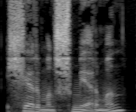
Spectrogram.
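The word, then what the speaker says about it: Herman Schmerman: Это был балет с таким странным названием, которое произносится следующим образом: «Херман Шмерман».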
